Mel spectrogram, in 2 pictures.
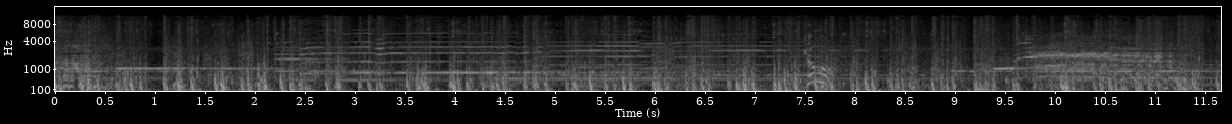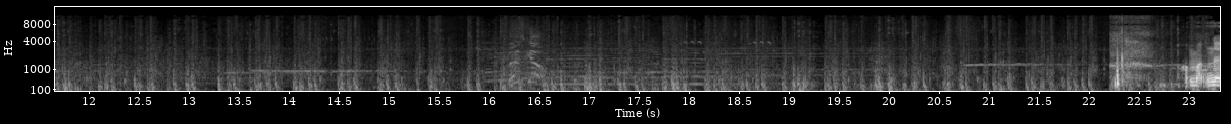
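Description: Steady clip-clop of horse hooves throughout, with a horse neighing partway through, from the video game Red Dead Redemption, while a person talks over the sounds in German.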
